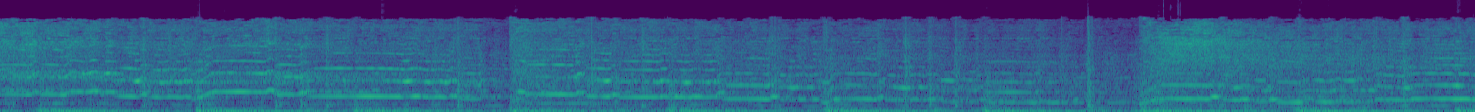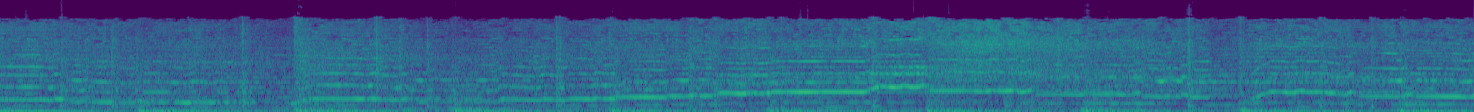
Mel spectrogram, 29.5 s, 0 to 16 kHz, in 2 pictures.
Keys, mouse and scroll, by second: 0.2 ctrl+z, 0.9 z, 1.2 z, 1.5 click, 4.3 click, 9.2-9.8 scroll up 1, 9.8 click, 10.4-10.8 ctrl+scroll down 2, 10.8-11.2 scroll up 1, 21.6 i, 21.7 click, 22.0 v, 22.1 click, 25.8 alt+shift+scroll down 1, 27.0-27.4 alt+shift+scroll up 2, 27.4 click, 29.3-29.4 scroll down 1.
